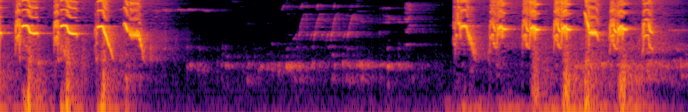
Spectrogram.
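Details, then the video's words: Common myna (Acridotheres tristis), a small bird, making noise: two bursts of loud, harsh, chirping notes repeated about three per second, four then seven notes, separated by a near-silent pause of about three seconds. "Mynah Bird (Acridotheres tristis), Little Mynah Bird making Noise"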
